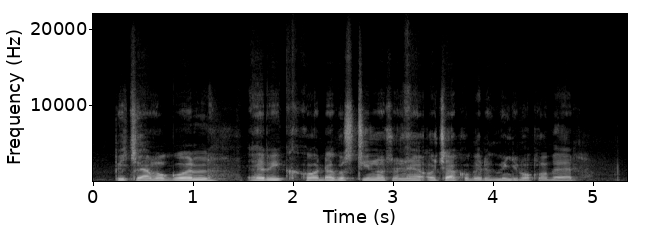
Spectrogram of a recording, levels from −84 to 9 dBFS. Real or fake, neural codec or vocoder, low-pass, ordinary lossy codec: fake; codec, 44.1 kHz, 7.8 kbps, Pupu-Codec; none; none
